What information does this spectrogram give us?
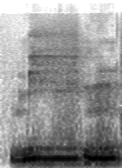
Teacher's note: Because there is no ghunna allowed in me. In the E there is no ghunna. The ghunna appears with the noon.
